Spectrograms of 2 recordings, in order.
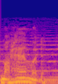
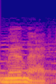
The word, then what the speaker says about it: Muhammad: According to Ben Yehuda's Hebrew-English dictionary, it is correctly pronounced as Muhammad, not Mamad.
